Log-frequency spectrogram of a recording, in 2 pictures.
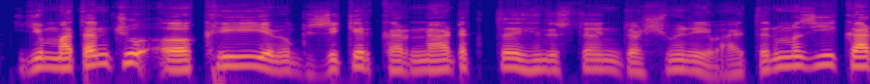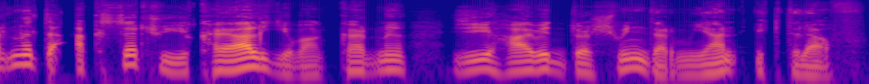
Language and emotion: Kashmiri, neutral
